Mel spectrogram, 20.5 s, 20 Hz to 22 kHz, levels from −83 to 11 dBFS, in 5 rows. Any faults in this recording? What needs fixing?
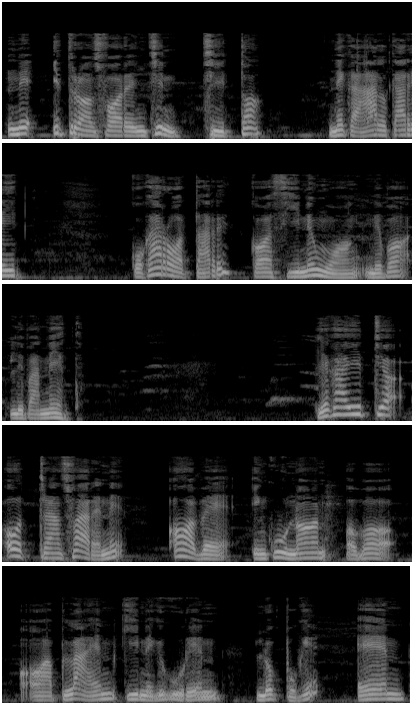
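AAC compression, audible throughout the speech from start to end: nothing is present above 8.5 kHz, so the sound is dull, and sibilants and sustained sounds carry a warbling, fizzy smear. This is likely AAC-LC coding at a low bitrate, which fits around 32 kbps; the encoder lowers its cut-off and quantises the remaining bands coarsely, leaving spectral holes that shift from frame to frame. To prevent it, re-export from the original source at a higher AAC bitrate, or use a lossless format.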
